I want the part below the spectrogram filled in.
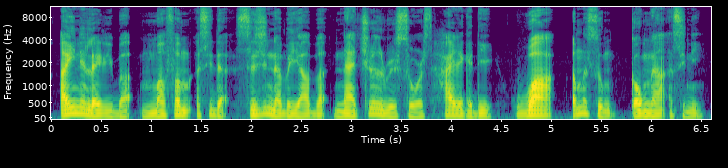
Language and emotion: Manipuri, neutral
